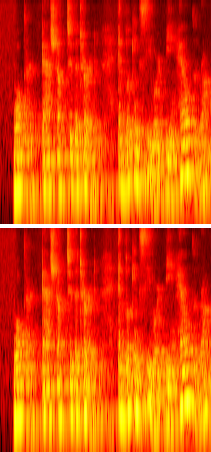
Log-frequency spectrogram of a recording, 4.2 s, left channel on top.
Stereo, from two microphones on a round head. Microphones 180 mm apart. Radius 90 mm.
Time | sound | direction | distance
0.3 | a man speaking | 5° right (ahead or behind) | 1.3 m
